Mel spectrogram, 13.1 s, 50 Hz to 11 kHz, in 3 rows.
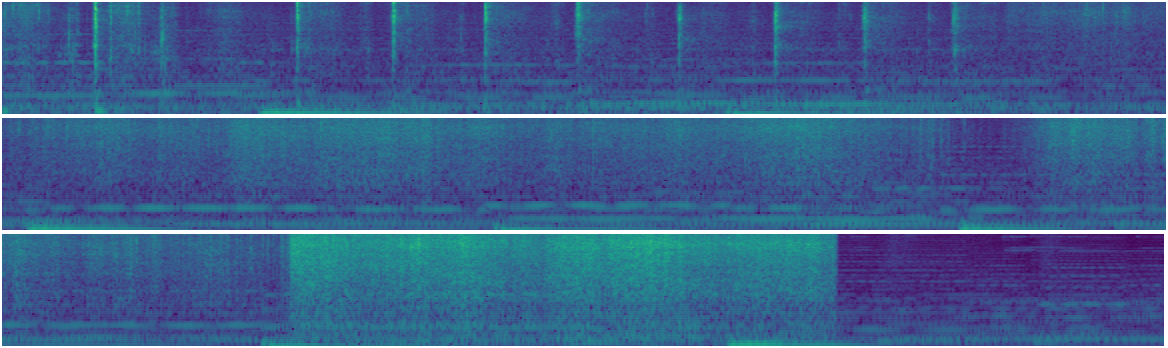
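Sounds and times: background music with bass notes: 0.0s - 13.0s
spray bottle spritzing: 3.3s - 11.9s.

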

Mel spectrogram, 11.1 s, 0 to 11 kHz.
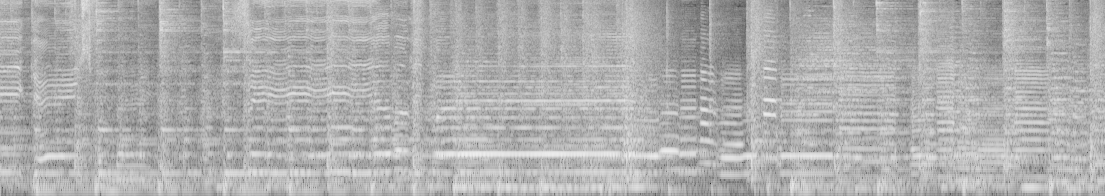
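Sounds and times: chamber orchestra with saxophone: 0.0s - 11.0s.

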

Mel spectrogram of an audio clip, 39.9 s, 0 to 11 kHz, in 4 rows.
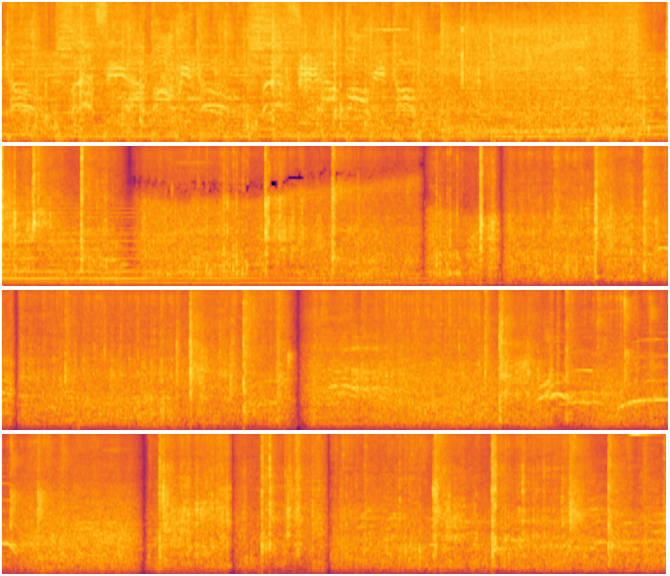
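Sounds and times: skate wheels grinding on stone: 0.0s - 10.7s, 16.4s - 29.2s, 32.2s - 39.9s
skateboard landing clacks: 20.8s - 24.4s.

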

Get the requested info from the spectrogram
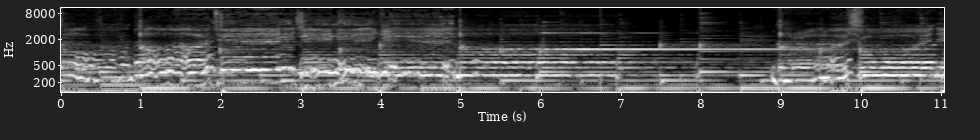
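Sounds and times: person singing a prayer: 0.0s - 7.0s, 8.9s - 11.0s
sustained musical backing: 0.0s - 11.0s.

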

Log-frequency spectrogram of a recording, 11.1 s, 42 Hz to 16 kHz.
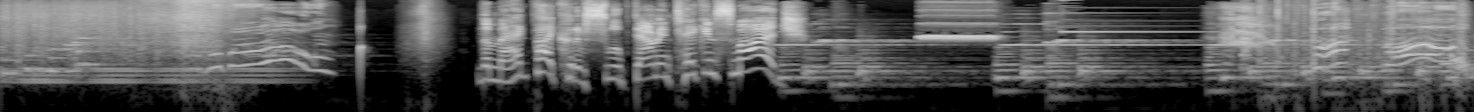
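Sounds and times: light cartoon background music: 0.0s - 2.2s, 5.0s - 11.0s
toy whistle blast: 6.9s - 7.6s.

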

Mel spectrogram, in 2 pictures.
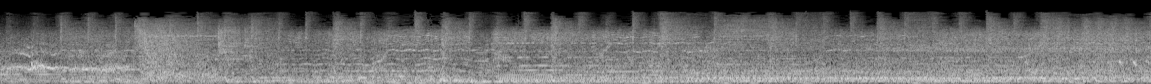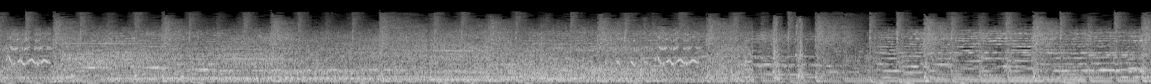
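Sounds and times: dramatic cartoon music: 0.0s - 23.0s.

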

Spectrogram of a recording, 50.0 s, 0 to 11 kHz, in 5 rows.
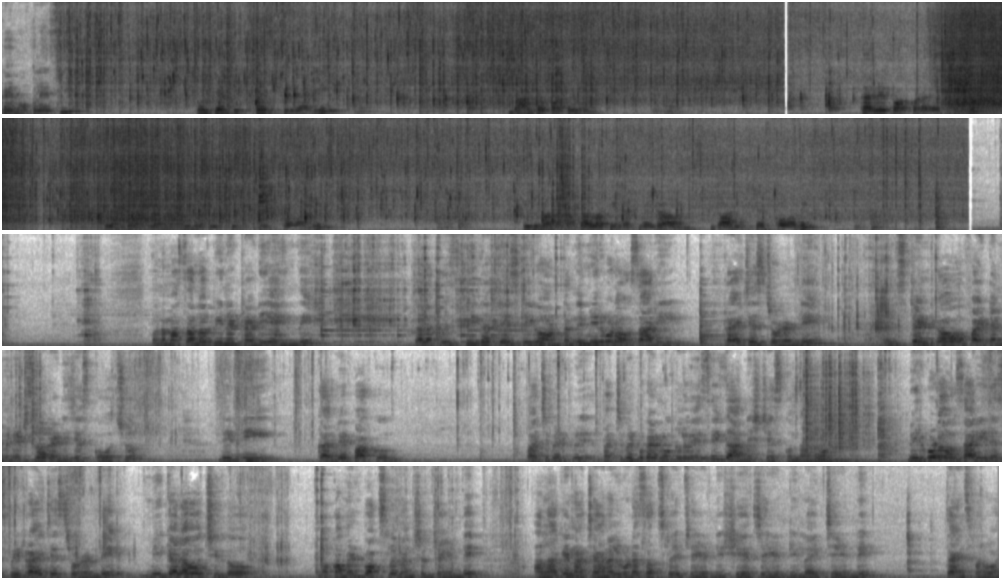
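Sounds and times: hot oil sizzling: 0.6s - 19.7s.

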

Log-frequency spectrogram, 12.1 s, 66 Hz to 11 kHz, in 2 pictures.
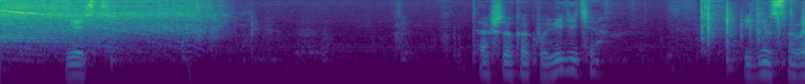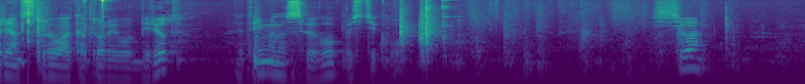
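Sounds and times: power drill on glass: 0.0s - 1.8s.

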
